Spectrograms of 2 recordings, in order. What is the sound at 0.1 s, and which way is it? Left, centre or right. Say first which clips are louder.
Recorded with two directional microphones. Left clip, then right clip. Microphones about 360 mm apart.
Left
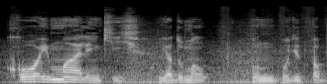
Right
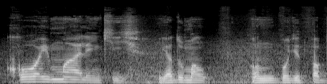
Speech: even; centre.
